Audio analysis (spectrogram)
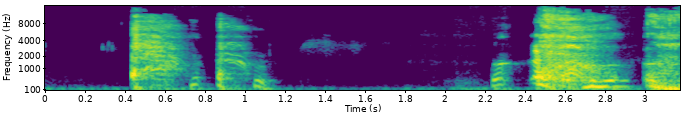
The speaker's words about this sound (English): Coughing instantly.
